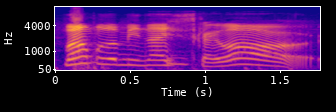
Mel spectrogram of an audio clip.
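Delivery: loud pumped-up call; rally the crowd; hyped shout. Real, not acted. Hyping up the audience.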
